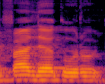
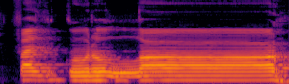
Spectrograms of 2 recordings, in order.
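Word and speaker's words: فَاذْكُرُوا اللَّهَ: Kalau dzal jangan fadkuru jangan karena dzal bukan baju di toko. Fadkurullah di sini runya awalnya panjang tapi kan ada tasydid menjadi pendek. Fadzkurullah.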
